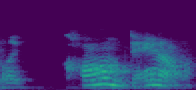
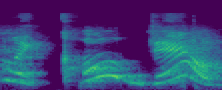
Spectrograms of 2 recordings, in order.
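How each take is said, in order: First: Said in the usual way. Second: "calm down" much higher, louder and drawn out slowly; exasperated plea. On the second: Retold or imitated. Daughter begging her frantic mom on the phone, high, slow exasperated "calm down". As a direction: stretch "calm down" out high and loud, pleading with her.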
